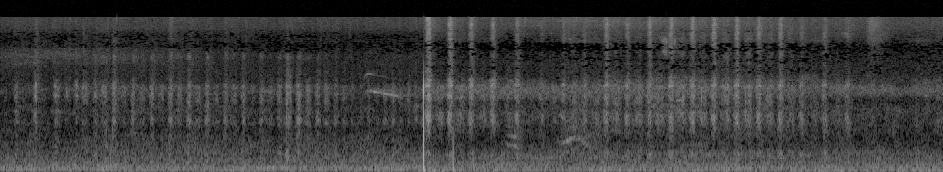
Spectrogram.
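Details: Jack, a Golden Retriever, lies and rolls happily on grass, breathing in continuous low panting, with a sharp tap near the middle and faint rustles.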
